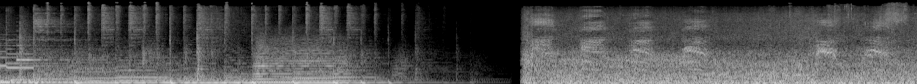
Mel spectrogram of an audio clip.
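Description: Music fades out, then a crow and magpie call repeatedly with harsh, rasping cries over a steady noisy outdoor background.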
